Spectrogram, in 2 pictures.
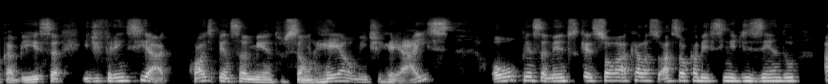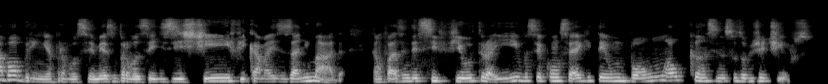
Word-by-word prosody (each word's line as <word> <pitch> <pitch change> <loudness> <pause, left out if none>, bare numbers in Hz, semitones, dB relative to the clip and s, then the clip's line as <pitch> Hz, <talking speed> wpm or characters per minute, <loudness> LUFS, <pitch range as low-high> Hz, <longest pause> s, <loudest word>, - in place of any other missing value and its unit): cabeça 125 +5 +1 0.2
e - - -2
diferenciar 165 +5 0 0.2
quais 160 +4 -1
pensamentos 120 -7 +1
são 105 -1 +3
realmente 125 0 -1
reais, 95 -4 -2 0.4
ou 175 +7 +1
pensamentos 165 -3 0
que - - -6
é 170 - +3
só 170 +1 +1
aquela 170 +1 0
su 170 - -4
a - - +4
a - - -3
sua 170 +2 0
cabecinha 160 -1 +1
dizendo 160 +1 +2 0.3
abobrinha 155 -13 0
para 130 - -5
você 125 0 -2
mesmo 135 +2 +2
para 145 -1 0
você 125 +1 +2
desistir 130 +4 +3
e - - +3
ficar 140 -1 -2
mais 135 +1 -4
desanimada. 145 +5 0 0.2
Então, 120 +1 -5
fazendo 135 +4 0
esse 150 +2 +1
filtro 150 -1 +2
aí, 140 +8 +1
você 165 -1 -1
consegue 165 -1 +1
ter 165 0 +1
um 160 0 +2
bom 155 +5 -1
alcance 175 -4 -1
nos 145 0 -2
seus 155 -1 -3
objetivos. 150 +1 -3
150 Hz, 165 wpm, -21 LUFS, 130-165 Hz, 0.4 s, a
